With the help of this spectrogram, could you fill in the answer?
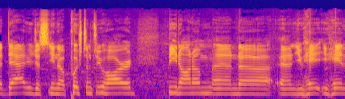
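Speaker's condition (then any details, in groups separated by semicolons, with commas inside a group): No condition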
